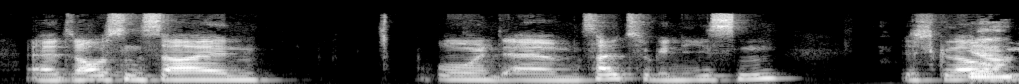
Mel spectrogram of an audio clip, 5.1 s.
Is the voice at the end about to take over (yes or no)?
no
